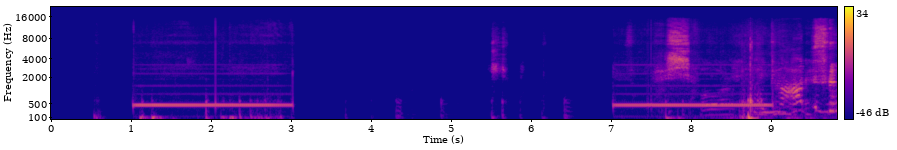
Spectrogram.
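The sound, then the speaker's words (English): A telephone dial tone hums steadily for about two seconds, then short touch-tone beeps sound while a friend's number is dialed. A steady tone returns afterward, with people talking over it. “We are going to call Avery. All right. So this is our friend to dial up today.”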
